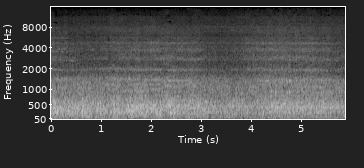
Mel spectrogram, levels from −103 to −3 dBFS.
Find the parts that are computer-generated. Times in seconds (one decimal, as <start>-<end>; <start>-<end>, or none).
1.3-4.8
